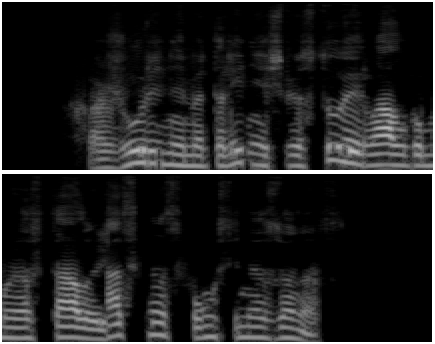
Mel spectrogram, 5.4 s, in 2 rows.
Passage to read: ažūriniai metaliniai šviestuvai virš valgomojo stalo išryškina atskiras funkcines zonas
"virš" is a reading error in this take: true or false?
true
